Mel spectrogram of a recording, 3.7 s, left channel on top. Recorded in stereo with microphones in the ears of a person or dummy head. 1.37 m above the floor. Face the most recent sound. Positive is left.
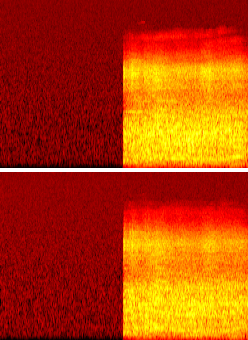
turn(degrees=55)  # may be behind; listen again after turning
